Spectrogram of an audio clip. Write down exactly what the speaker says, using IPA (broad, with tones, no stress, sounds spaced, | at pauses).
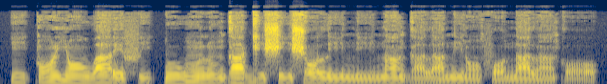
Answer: i˨ k ɔ̃˨˦ j ɔ̃˧ w a˧ ɾ e˨ f i˨˦ k͡p u˦ w ũ˦ l ũ˧ ɡ a˦ ɡ i˦˨ ʃ i˧ ʃ ɔ˦ l i˧ n i˨ n ã˧ ɡ a˨ l a˨˦ n i˦˨ ɾ ɔ̃˧ f ɔ˧ n a˦ l ã˧ k ɔ˨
